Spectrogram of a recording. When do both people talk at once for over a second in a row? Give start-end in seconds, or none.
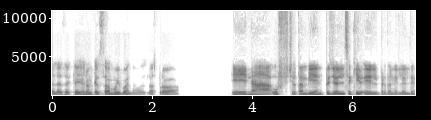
none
